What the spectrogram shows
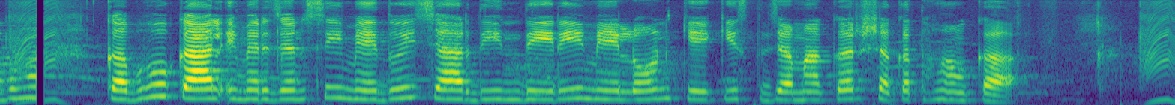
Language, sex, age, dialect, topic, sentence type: Chhattisgarhi, female, 25-30, Northern/Bhandar, banking, question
